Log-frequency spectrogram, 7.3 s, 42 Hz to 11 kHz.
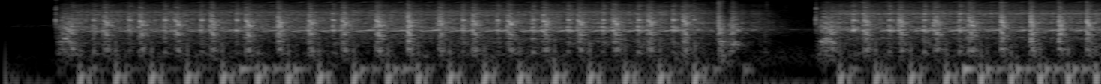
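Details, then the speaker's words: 1987 Honda FourTrax ATV sitting 3-4 months over winter, already needing carburetor work, cranks without starting; steady starter chugging about two beats a second, pauses, cranks again never catching; owner suspects the carburetor. "so as you can see went to use my four tracks and it doesn't want to start which is not real surprising cuz it's probably been sitting here for 3 or 4 months"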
